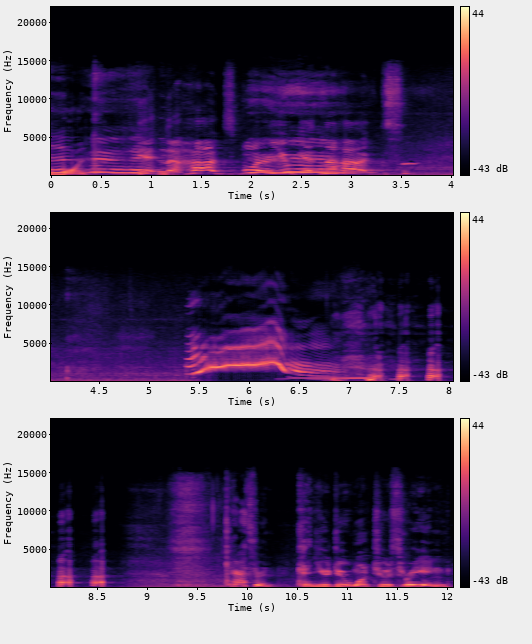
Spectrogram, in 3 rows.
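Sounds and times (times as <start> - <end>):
child squealing happily: 5.4 - 7.0.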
